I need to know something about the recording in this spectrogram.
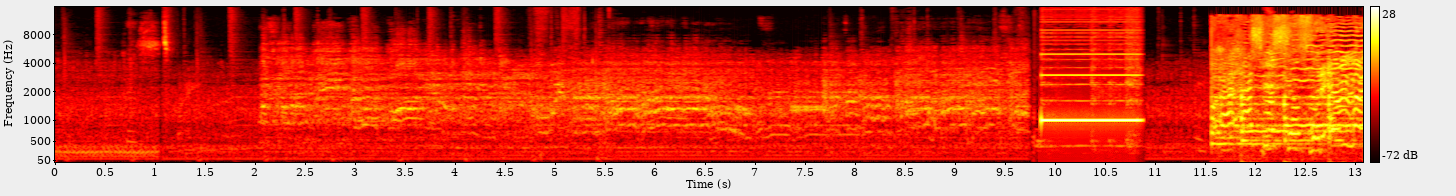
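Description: A loud, steady electronic beep tone lasting about a second, then music starting abruptly just before the end.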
